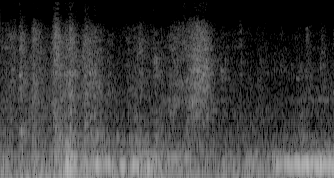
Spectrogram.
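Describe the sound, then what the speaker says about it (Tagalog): A racing pigeon entered in a one-loft race coos softly in low repeated notes, fairly near, with faint background noise and no talking. "Ang pangalawa nating kalahok, mga ninong, ay itong ibon na to."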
